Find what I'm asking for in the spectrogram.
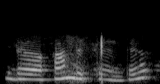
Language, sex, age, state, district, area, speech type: Kannada, female, 30-45, Karnataka, Mysore, rural, conversation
